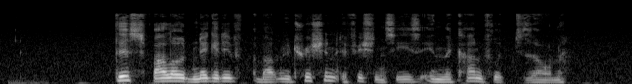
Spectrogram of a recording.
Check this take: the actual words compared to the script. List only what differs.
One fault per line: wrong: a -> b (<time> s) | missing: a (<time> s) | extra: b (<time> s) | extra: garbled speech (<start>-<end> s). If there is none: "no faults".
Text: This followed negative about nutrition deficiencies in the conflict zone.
no faults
